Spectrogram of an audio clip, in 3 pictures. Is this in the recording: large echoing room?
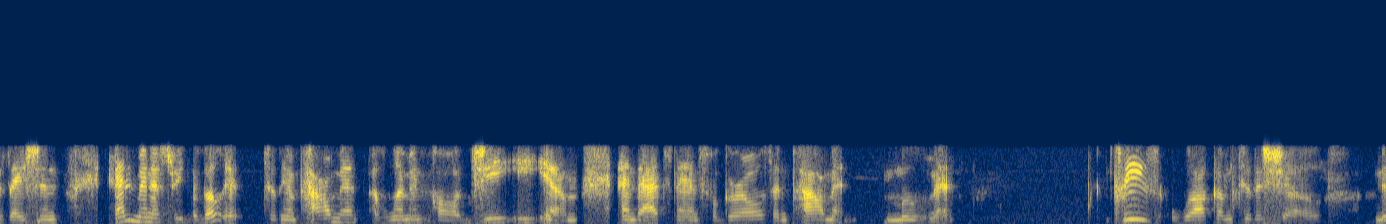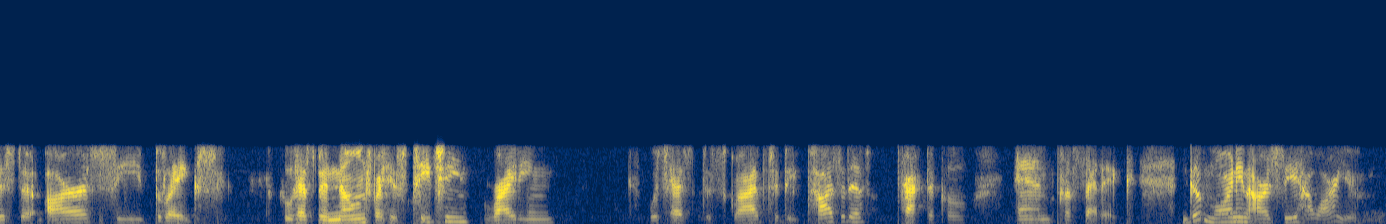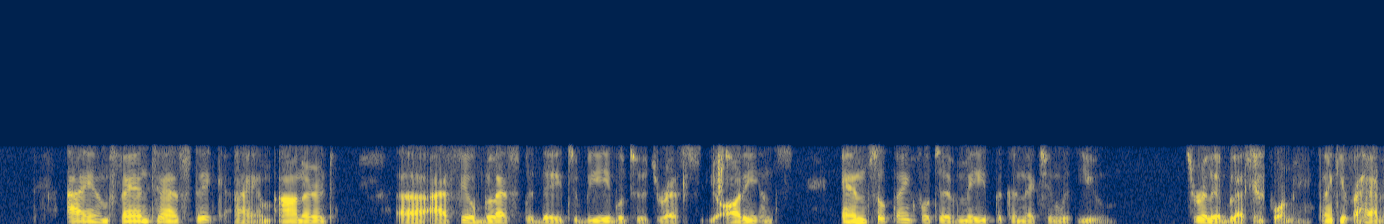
no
